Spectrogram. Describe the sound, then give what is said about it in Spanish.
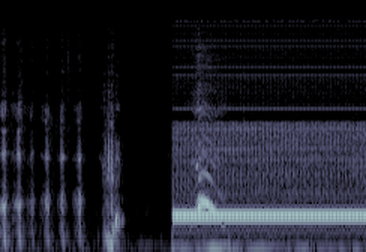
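Telephone dial tone when calling back: a steady, loud, unbroken hum begins after a few short sounds and a brief silence, then holds evenly to the end. “Vamos a marcar atrás, atrás.”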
